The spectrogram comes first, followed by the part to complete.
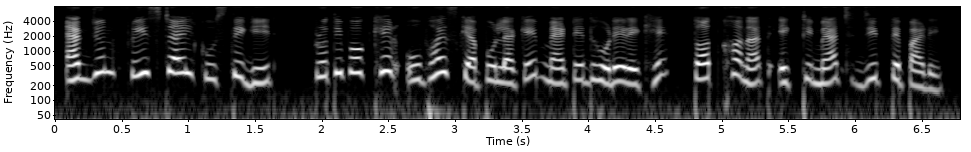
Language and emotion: Bengali, neutral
